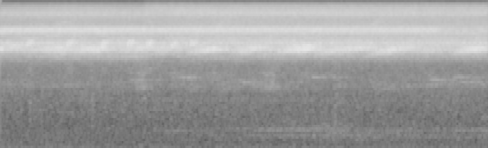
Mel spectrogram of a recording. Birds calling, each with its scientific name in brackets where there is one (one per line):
Black-faced Antthrush (Formicarius analis)
Hauxwell's Thrush (Turdus hauxwelli)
